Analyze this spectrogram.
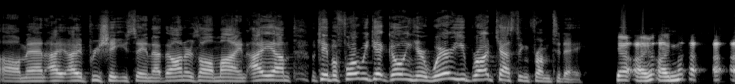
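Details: Adult male speaker; normal speech.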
